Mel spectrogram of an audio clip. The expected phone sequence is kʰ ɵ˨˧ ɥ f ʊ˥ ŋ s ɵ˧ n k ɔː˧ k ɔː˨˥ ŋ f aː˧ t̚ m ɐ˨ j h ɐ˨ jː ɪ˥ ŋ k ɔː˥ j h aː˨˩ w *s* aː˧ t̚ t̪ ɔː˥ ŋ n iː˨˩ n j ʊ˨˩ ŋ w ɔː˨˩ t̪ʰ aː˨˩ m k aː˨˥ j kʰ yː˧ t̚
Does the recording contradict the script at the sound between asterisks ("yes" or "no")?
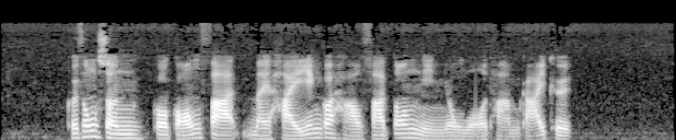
yes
